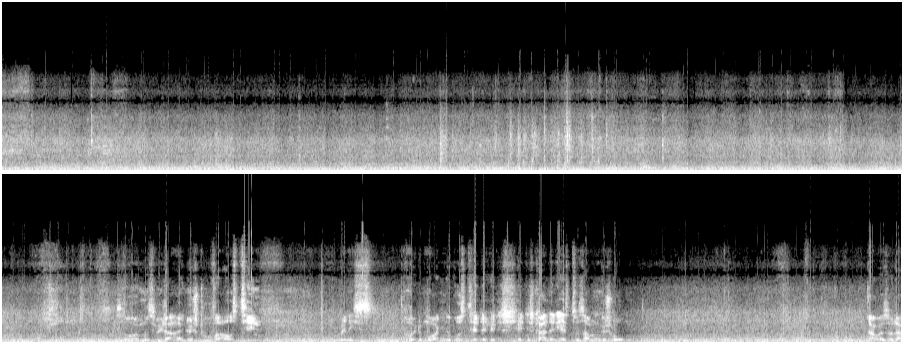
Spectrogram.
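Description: A heavy diesel truck engine drones from inside the cab as the truck rolls slowly.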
